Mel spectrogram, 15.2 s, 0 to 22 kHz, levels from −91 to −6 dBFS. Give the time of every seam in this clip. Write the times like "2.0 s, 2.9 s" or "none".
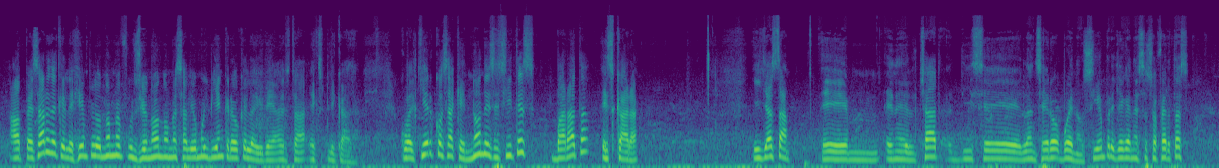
none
